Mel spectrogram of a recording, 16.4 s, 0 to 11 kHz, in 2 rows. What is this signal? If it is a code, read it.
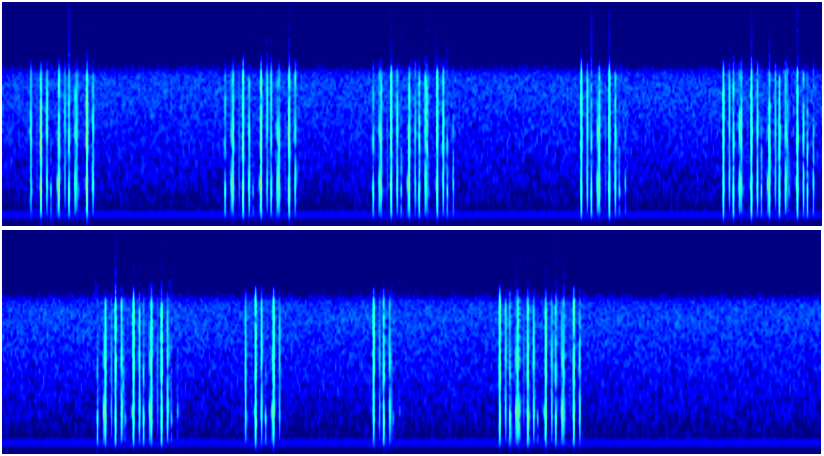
Pulse dialling, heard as clicks on a phone line, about 11 pulses a second, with hum. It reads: 7 8 9 5 0 9 4 3 9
